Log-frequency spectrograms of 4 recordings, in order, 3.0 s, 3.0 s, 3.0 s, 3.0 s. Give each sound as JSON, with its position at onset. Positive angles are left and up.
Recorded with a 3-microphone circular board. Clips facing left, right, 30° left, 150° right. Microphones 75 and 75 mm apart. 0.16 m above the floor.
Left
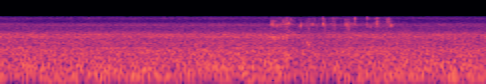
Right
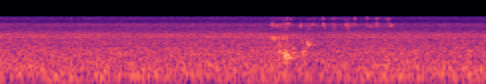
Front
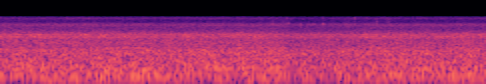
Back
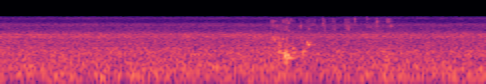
{"t": 1.7, "sound": "a splash", "azimuth_deg": -140}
